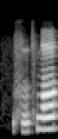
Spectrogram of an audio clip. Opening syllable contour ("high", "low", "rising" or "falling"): rising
